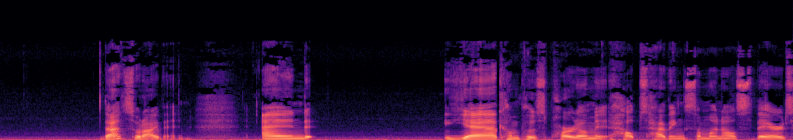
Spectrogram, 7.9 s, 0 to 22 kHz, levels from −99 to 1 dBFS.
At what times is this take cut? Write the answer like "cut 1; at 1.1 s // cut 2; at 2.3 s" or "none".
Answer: cut 1; at 1.6 s // cut 2; at 5.0 s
